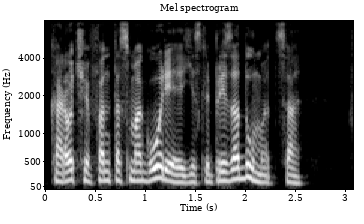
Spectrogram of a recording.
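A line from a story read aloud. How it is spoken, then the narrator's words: Snorting. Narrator (Russian): фыркнул лис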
